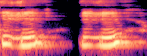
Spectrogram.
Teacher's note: जीभ का आगे वाला भाग काम करता है उन्हें अग्र स्वर कहते हैं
